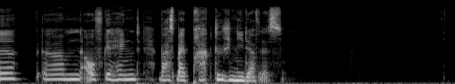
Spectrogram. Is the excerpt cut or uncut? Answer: cut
